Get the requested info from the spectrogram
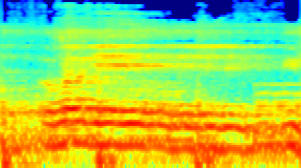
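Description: A voice singing or chanting a long, drawn-out phrase over musical accompaniment, with a soft low beat about every three quarters of a second.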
